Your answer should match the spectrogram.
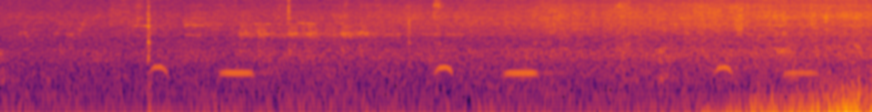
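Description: A bird calling a two-note call, a higher note then a lower steady one, three times about a second and a half apart, with fainter high chirps behind it. A low rumble builds near the end and becomes the loudest sound.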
